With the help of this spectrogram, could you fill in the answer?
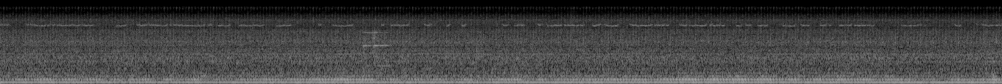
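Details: Nissan X-Trail T31 2.5 XC with Xtronic CVT, after replacing worn iridium spark plugs: a smooth, even idle with a steady low hum and no misses or stumbles. The earlier shaking and coughing is gone.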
